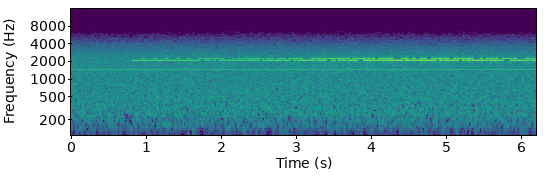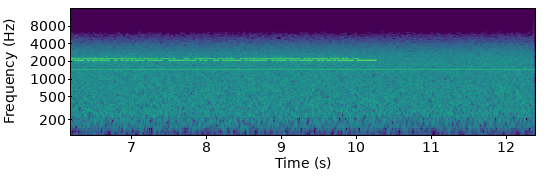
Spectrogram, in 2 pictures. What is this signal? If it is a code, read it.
RTTY (50 baud, 170 Hz shift), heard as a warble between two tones, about 2150 Hz centre, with radio static, fading and a steady whistle near 1460 Hz. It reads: QRZ? DE CT8GKK K VU5DP DE LA5X TNX FER CALL.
